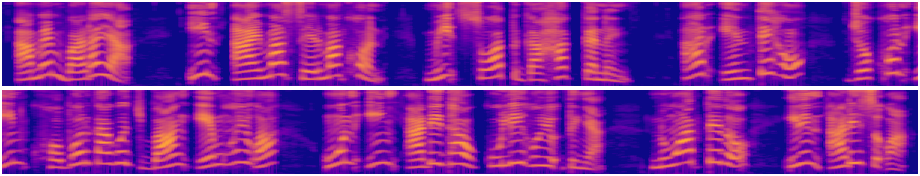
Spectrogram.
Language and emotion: Santali, angry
